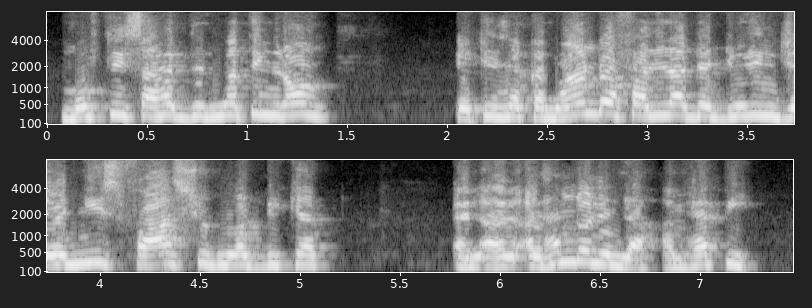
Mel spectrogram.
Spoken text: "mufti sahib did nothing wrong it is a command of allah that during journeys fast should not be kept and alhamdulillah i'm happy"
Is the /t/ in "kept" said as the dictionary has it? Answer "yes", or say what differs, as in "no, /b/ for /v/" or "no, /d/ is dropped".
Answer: yes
